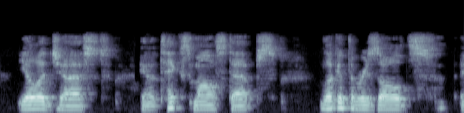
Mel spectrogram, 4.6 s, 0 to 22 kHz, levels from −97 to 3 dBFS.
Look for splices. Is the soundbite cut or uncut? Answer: cut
